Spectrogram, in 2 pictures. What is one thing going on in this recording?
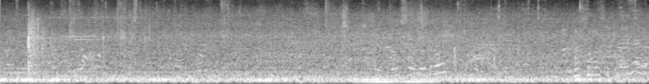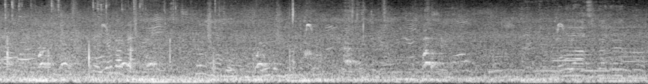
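Men and women chatter indistinctly at a distance outdoors.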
